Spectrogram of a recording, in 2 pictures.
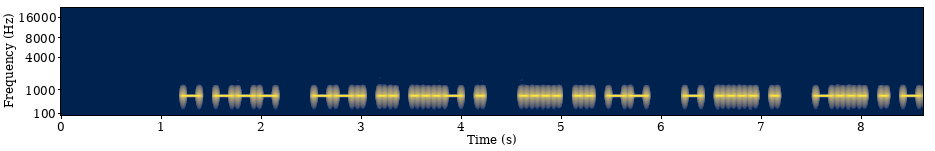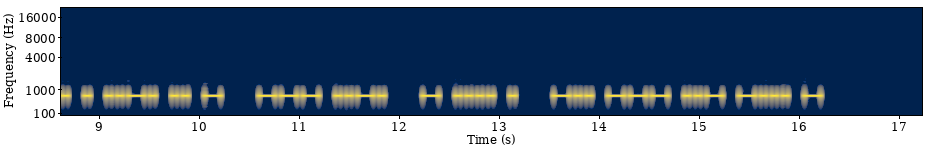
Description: Morse code, heard as a keyed tone, about 22 wpm, 700 Hz. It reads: TO GIVE HIM THE BENEFIT OF THE DOUBT
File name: practice / 22wpm / Sets of 8 Words - 22wpm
